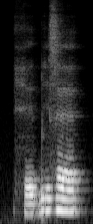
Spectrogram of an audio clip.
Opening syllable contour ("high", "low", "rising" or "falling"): low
